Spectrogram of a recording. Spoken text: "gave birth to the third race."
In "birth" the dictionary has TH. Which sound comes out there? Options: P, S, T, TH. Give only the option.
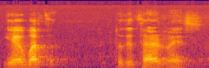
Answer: T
